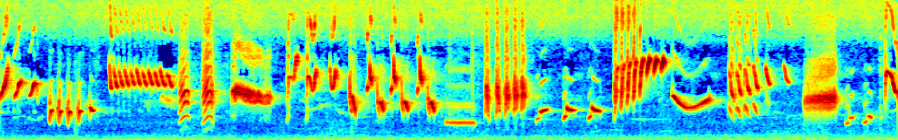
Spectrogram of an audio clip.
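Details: Asian pied starling in full song, recorded for real to coax silent birds into singing: dense, nonstop medley of high chirps, rattles, whistles and a low mellow note.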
